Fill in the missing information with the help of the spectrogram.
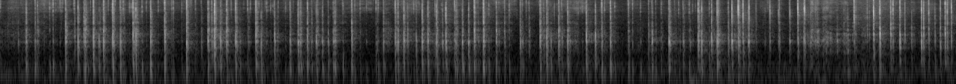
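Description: Long nails and fingertips rapidly tap the front cover of a closed, thin, hollow blue plastic Blu-ray case holding a disc. A fast, uneven stream of sharp, dry clicks and light knocks carries a hollow plastic tone centered in the midrange, with bright edges. Each tap dies away almost instantly.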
